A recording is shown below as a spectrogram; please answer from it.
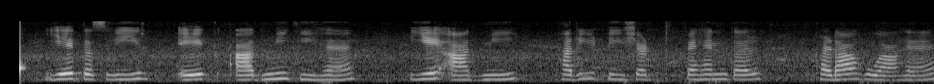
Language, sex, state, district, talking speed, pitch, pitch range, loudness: Hindi, female, Haryana, Jhajjar, 105 wpm, 230 Hz, 220-250 Hz, -24 LUFS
